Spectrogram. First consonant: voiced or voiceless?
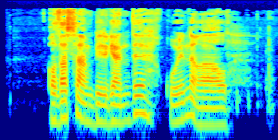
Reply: voiceless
